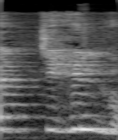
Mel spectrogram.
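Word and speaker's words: चिह्न: चिन्ह बोलते हैं ना, चिन्ह नहीं होता चिन्ह होता है। पहले हा होगा फिर ना होगा, आधा हा पूरा ना होता है।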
